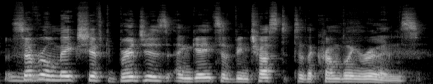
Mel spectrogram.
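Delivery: slow storyteller reading; scene narration. Acted. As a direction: set the scene slowly. Reads game scene text.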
